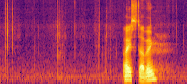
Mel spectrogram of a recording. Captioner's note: packaging crinkling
